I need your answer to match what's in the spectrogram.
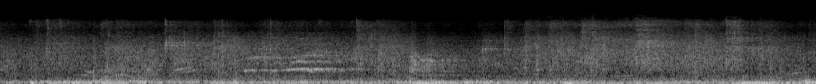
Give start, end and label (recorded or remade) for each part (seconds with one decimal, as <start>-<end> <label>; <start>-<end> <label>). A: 0.0-3.9 recorded; 3.9-5.4 remade; 5.4-8.2 recorded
